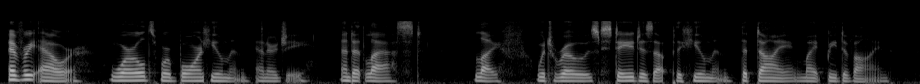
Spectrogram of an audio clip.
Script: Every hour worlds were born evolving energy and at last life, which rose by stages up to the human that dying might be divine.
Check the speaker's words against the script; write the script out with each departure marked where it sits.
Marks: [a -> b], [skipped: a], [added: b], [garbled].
Every hour worlds were born [evolving -> human] energy and at last life, which rose [skipped: by] stages up [skipped: to] the human that dying might be divine.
